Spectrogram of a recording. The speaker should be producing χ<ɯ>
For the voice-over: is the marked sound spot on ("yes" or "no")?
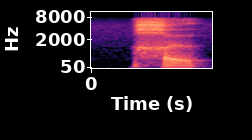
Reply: no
